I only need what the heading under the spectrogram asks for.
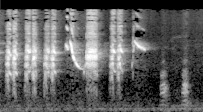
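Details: Black-winged starling singing, from a training recording: quick repeated harsh chirps, a sweeping downslurred whistle, then a higher whistle and softer trailing notes.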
